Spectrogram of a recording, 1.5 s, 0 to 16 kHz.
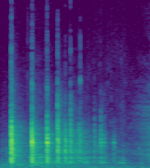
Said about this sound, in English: But I'm hotter, so I feel like I should get a dice roll multiplier. Oh, yeah, that's true. Roll the 20-sided die.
